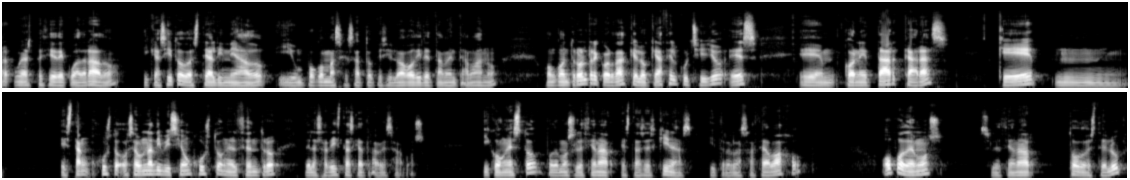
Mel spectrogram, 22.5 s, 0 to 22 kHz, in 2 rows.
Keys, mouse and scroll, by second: 9.4 shift+middle click, 16.6 right click, 17.0 shift+right click, 17.4 shift+right click, 17.8 shift+right click, 18.2 s, 20.8 shift+right click, 21.0 shift+right click, 21.7 shift+right click, 22.1 shift+right click.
